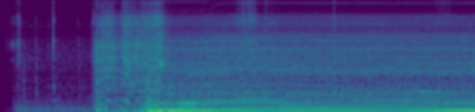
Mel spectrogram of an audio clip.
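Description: Mitsubishi Lancer's engine starting about a second in, then running at a steady idle.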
